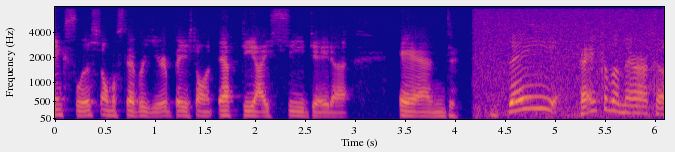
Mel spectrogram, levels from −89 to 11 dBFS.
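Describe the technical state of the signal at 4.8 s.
At 4.8 s a noise suppressor is at work, as it is throughout the clip. It estimates the steady background and pulls those frequency bands down by about 14 dB, frame by frame. The room noise has risen by roughly 18 dB just before this point, so the suppressor works hard here: the noise dips between phrases and swells back under the speech.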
